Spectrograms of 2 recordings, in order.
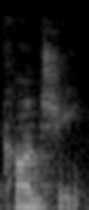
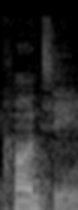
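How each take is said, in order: First: The middle consonant sounds like 'ch'. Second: The middle consonant sounds like 't'. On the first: This is how the announcers say the name. "they pronounced it Conchi" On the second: This is how the name reads from its spelling. "read it and say Conti"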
